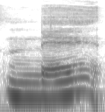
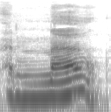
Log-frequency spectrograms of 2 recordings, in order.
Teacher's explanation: And lastly, we have the mid-front unrounded nasal. This is taking the A and raising the velum and nasalizing it.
